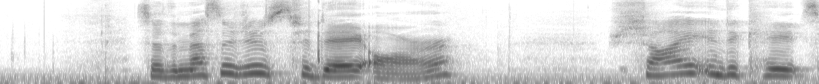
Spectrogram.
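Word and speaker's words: Shih: So the very first card today is shy. I want to say shy, and I think it's a silent H.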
